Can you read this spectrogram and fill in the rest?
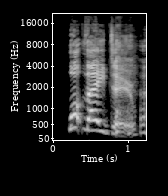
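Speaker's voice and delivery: put-on Cockney accent, up high. A speaker quotes Tom Bennett's line playing Ulf, in Tom Bennett's Cockney as Ulf. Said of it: "a Cockney".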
